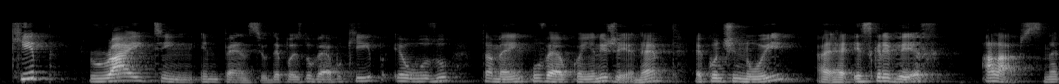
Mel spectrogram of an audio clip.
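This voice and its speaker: Brazilian teacher with a roomy, dull sound. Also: male voice, mid-range voice, bright, forceful tone. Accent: Brazilian Portuguese. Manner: keeps adding "né?" after phrases, says English examples slowly. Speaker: English teacher. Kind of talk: explaining a grammar lesson.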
